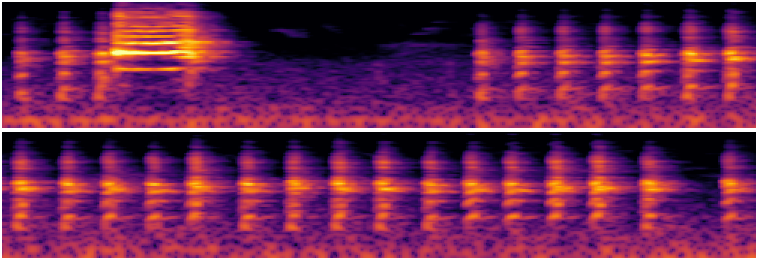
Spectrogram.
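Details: Hen clucking loudly in a barn while another hen lays her egg: one loud harsh squawk, then a long steady run of evenly spaced clucks, about four per second.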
